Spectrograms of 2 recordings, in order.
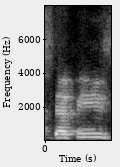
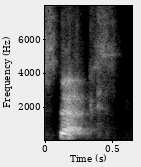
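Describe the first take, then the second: First: The word ends with an added 'eez' sound. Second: The word ends with a plain 's' sound. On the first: The speaker calls it wrong. "That's not steppies. If you've been pronouncing it steppies in your reading, please stop" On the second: The speaker calls it right. "It is steppes"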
